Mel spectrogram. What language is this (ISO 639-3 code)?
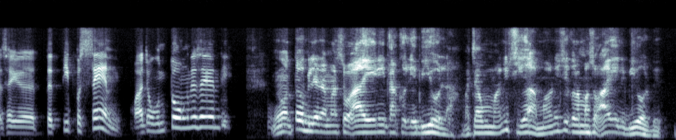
msa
